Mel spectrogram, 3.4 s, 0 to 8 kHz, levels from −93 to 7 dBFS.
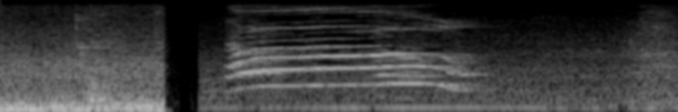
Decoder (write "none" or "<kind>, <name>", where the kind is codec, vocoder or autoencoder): none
